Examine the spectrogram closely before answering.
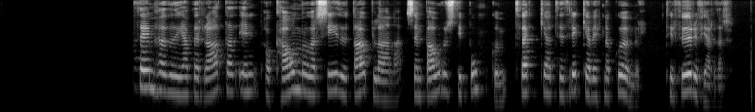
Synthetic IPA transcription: θejmɦœvðʏjapɪraːt̪aðɪnːawkʰaːwmœɣaɾ̥siːðʏt̪aːɣplaːðanasɛmpaːwɾʏst̪ipuŋ̥kʏmt̪ʰvɛcːat̪ʰɪlθɾɪcːavɪhknakœːmʏl | t̪ʰɪlfʏːɾʏfjaɾðaɾ̥

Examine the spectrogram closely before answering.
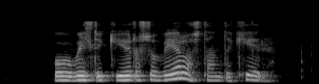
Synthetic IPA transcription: ɔɣvɪl̥t̪ʏcœːɾasɔvɛːlast̪ant̪acʰɛːɾʏ

